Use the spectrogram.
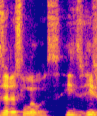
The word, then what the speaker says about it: Louis: Um, yeah, like he he pronounces it as Lewis. He's he's wrong, but he always pronounces his own name as Lewis.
